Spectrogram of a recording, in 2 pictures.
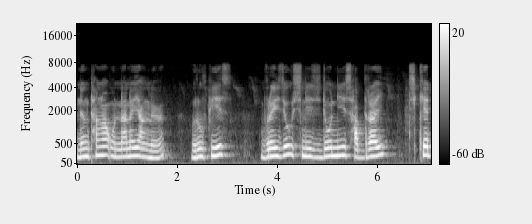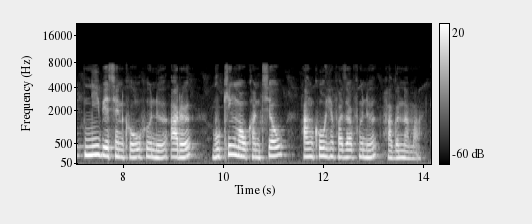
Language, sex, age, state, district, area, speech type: Bodo, male, 18-30, Assam, Kokrajhar, rural, read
